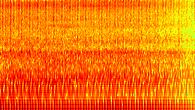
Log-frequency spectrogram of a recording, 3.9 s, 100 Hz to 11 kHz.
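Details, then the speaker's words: Circa-1974 John Deere 140 garden tractor after revival; even regular putt with steady beat, no misses or knocks, fading out toward end; runs smoothly and healthy. "This thing runs pretty good now. It drives good."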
